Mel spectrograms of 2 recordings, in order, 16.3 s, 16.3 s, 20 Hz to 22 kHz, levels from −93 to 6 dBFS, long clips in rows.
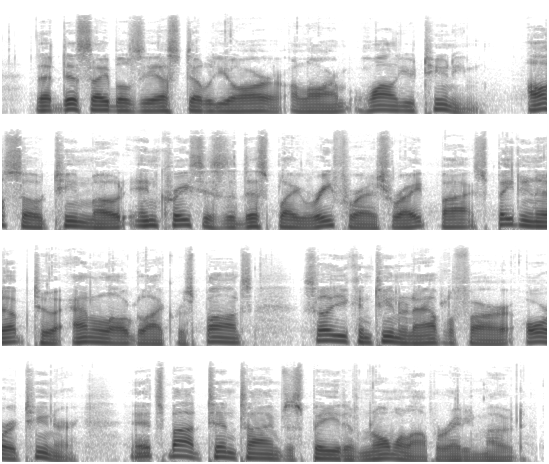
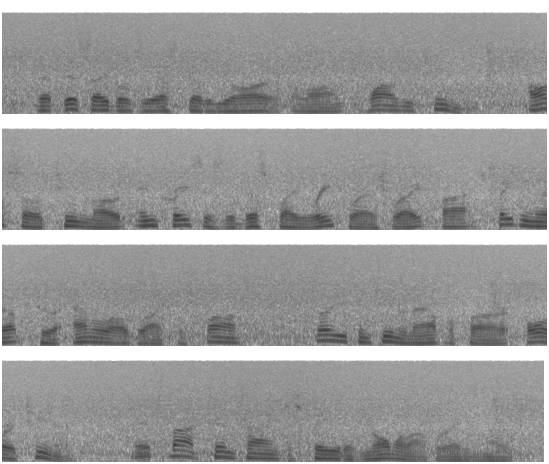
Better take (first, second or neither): first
